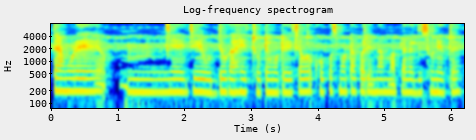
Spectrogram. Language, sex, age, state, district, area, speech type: Marathi, female, 45-60, Maharashtra, Akola, urban, spontaneous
